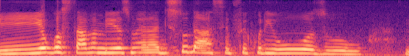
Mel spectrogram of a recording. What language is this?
Portuguese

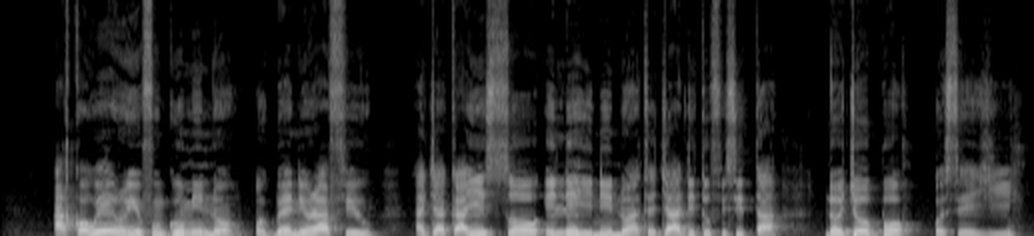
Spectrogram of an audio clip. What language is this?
Yoruba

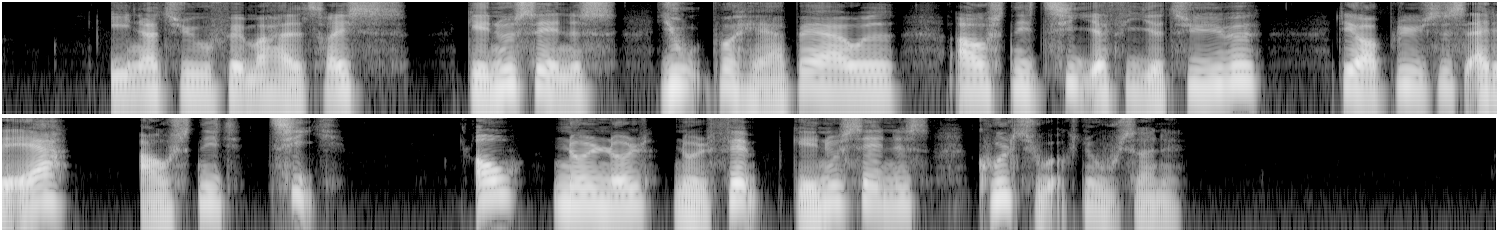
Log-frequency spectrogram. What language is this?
Danish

